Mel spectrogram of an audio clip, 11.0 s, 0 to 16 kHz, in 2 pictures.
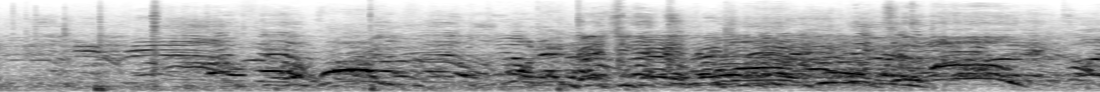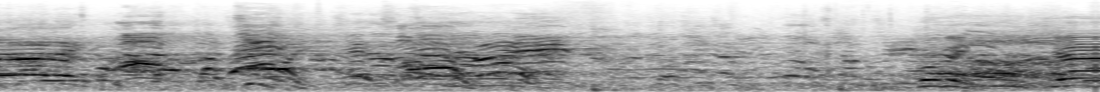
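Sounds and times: crowd chatter: 0:00.0 - 0:11.0
voices shouting and calling: 0:00.0 - 0:11.0.

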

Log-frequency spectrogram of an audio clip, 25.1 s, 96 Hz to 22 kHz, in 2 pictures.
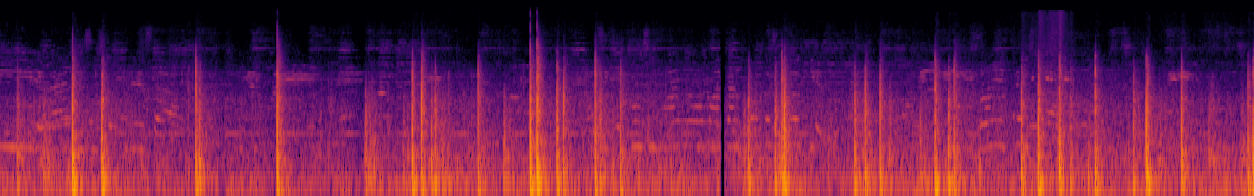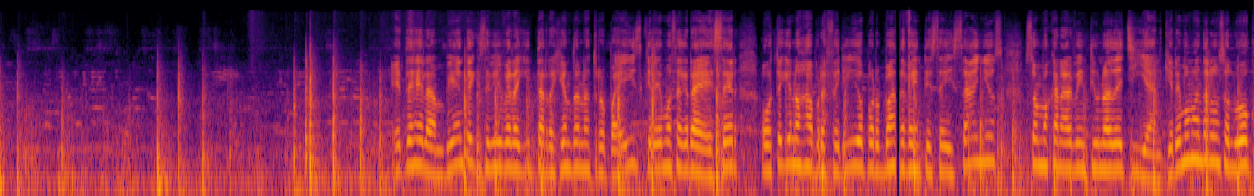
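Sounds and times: fireworks bursting with bangs: 0:00.0 - 0:25.0
people's voices: 0:00.0 - 0:25.0.

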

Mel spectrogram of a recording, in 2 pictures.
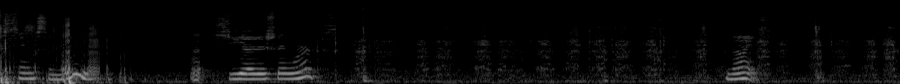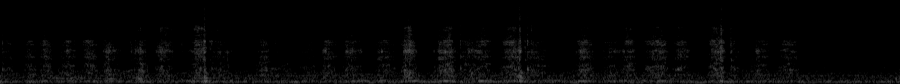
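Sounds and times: model train wheels clicking on track: 0:03.2 - 0:17.0.

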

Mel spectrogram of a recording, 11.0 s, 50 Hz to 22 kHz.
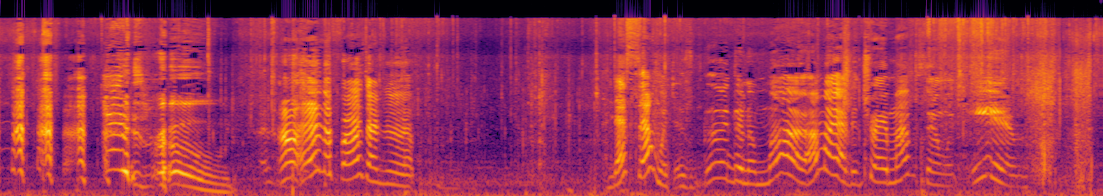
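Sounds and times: car cabin rumble: 0:00.0 - 0:10.3.

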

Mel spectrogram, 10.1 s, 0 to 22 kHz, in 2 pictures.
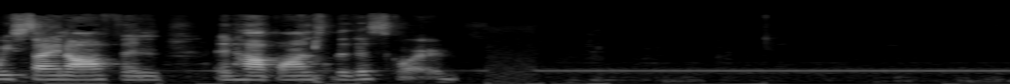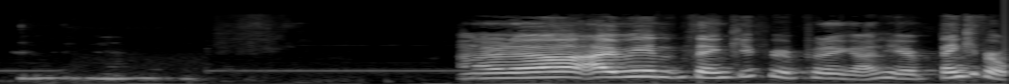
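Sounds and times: faint steady electronic tone: 0:00.0 - 0:10.0.

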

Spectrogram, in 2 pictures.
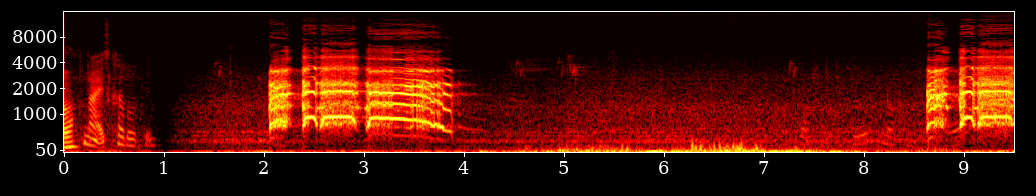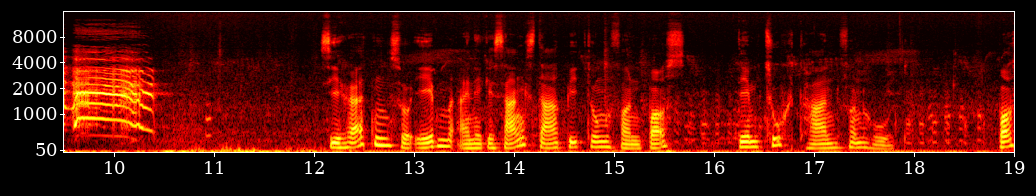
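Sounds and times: rooster crowing: 0:02.0 - 0:04.2, 0:08.6 - 0:10.6.

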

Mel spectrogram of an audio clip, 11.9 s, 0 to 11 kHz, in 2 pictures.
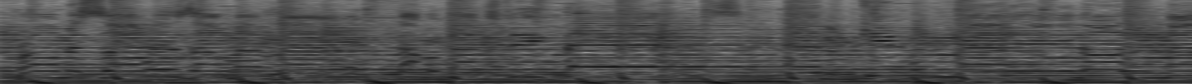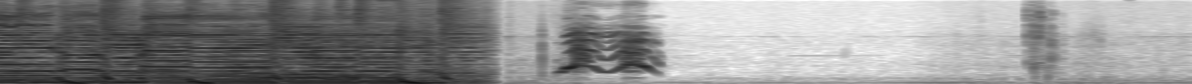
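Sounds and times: puppy whining: 0:08.8 - 0:09.3.

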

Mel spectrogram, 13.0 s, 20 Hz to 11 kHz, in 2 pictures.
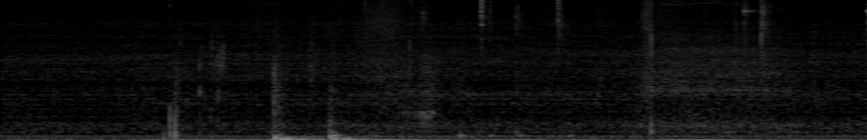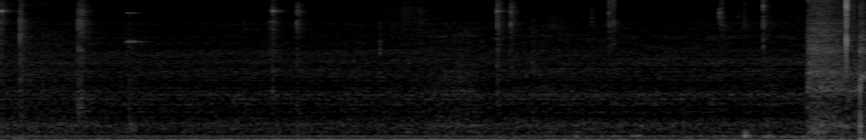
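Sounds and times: low steady hum: 0:00.0 - 0:13.0
computer keyboard and mouse clicks: 0:05.5 - 0:07.3, 0:08.4 - 0:08.9, 0:10.2 - 0:11.2.

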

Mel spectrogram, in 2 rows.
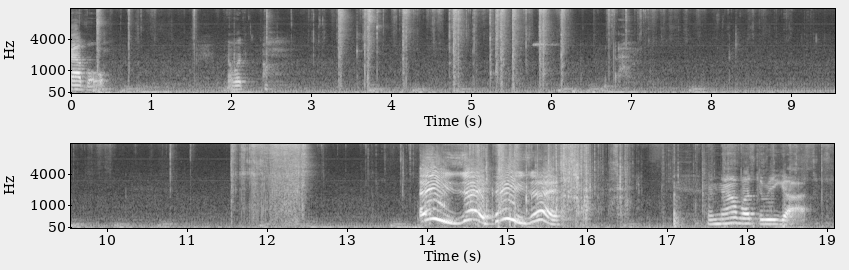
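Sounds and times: plastic wrapping crackling: 0:14.5 - 0:19.0
plastic rustling burst: 0:14.6 - 0:17.6.

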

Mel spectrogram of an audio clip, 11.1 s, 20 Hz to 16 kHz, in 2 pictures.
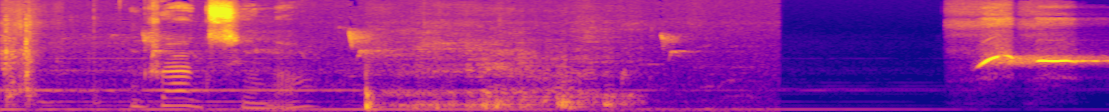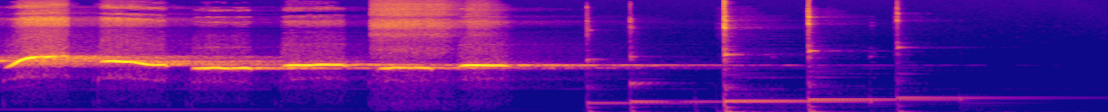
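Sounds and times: whistled tune: 0:04.8 - 0:09.4.

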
